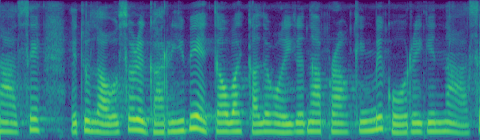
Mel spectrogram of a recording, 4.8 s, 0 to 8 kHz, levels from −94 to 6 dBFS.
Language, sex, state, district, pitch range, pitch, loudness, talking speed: Nagamese, female, Nagaland, Dimapur, 180-205 Hz, 190 Hz, -17 LUFS, 225 wpm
